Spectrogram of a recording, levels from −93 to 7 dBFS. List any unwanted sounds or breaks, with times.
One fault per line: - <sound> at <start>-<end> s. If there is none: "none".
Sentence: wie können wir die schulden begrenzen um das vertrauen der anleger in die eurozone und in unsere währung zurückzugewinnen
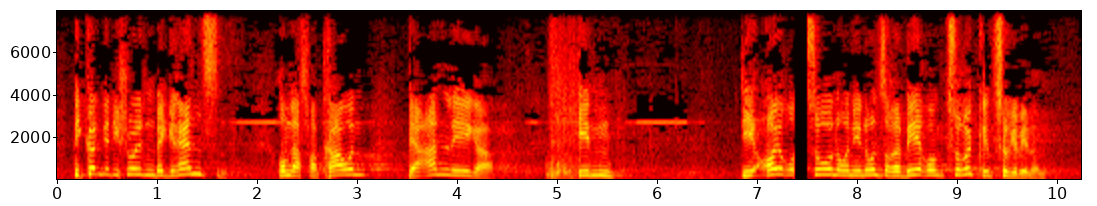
- dropout at 7.4-7.5 s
